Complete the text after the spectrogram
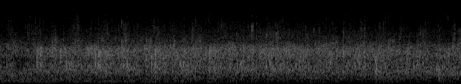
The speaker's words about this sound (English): You ought to be clapping and saying amen right now.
